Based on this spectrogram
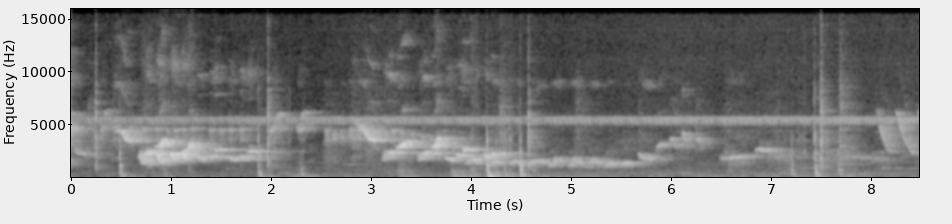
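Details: White-rumped shama singing as a lure to provoke rival birds: loud, varied whistled and chirping phrases that fade to softer notes, with a constant high tone and scattered sharp clicks throughout.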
